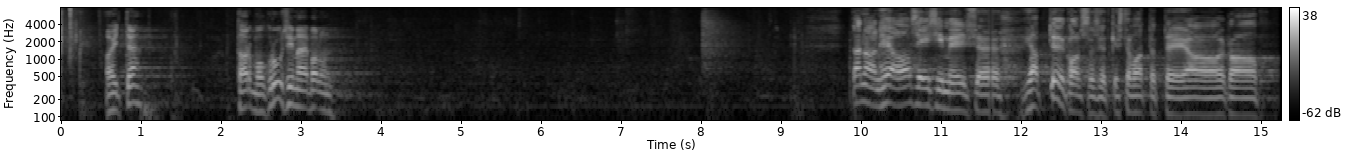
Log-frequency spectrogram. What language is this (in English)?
Estonian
